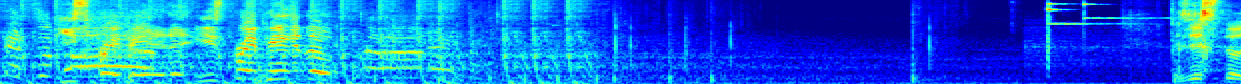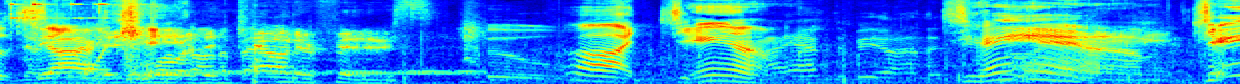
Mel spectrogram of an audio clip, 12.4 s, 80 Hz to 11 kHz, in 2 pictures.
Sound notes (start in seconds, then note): 6.2 flips quarter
